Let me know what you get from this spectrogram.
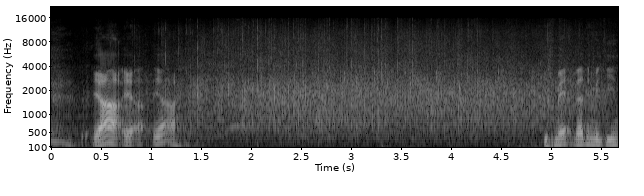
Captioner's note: applause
